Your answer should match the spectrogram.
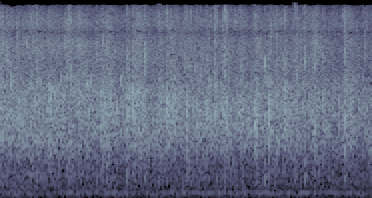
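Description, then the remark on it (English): Sustained applause from an audience after a sung performance, a dense, steady wash of clapping that holds at an even level from start to finish with no voices standing out. “Give her a hand.”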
